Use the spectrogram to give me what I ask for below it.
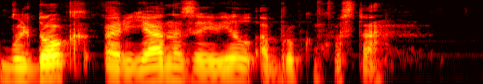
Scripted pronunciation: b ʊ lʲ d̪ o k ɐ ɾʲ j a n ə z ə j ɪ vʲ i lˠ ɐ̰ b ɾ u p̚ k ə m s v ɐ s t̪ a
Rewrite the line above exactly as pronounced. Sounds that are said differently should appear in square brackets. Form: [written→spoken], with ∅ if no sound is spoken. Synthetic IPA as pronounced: b ʊ lʲ d̪ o k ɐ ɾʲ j a n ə z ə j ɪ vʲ i lˠ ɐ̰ b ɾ u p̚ k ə m [s→x] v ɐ s t̪ a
